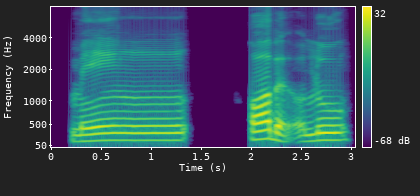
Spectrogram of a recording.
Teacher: ইকফা গুন্নাহ নুন সাকিনের পরে ইকফার হরফ কফ আসছে মিন ক্বাবলু ক্বাব বাটা কলকলার হরফ ধাক্কা দিয়ে পড়তে হবে ক্বাবলু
